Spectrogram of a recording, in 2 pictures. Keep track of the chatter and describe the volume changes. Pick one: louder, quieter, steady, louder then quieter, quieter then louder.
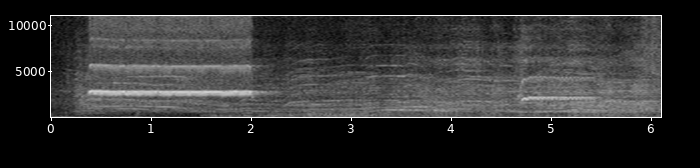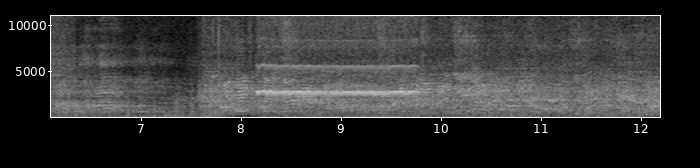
louder.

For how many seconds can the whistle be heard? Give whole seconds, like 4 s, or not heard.
5 s.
